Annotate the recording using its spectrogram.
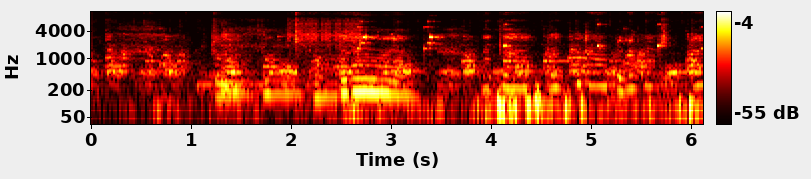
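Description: Short electronic blips sound as menu choices are made.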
